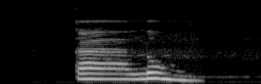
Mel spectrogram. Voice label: Kalung, Contoh pengucapan, Basa Jawa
